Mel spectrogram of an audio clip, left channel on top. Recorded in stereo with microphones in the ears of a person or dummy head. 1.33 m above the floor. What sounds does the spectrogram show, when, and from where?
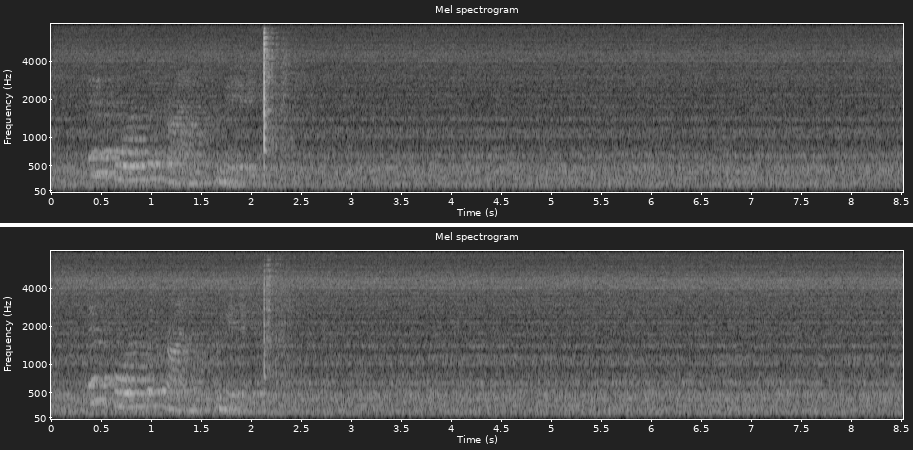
0.3 s a woman speaking: 25° right (ahead or behind), 6 m; by 2.0 s 40° right (ahead or behind), 5 m
2.1 s a ringtone: 55° left (ahead or behind), 1.1 m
